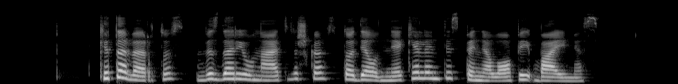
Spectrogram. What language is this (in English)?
Lithuanian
